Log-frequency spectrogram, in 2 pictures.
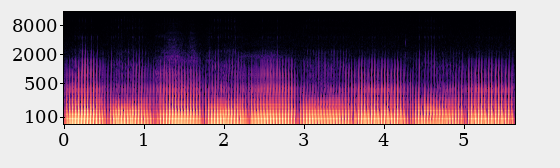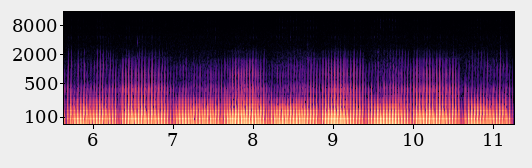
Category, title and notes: Sound effects > Animals
cat purring, close
cat, purr, purring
